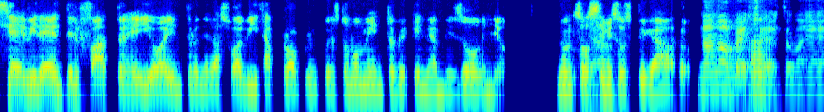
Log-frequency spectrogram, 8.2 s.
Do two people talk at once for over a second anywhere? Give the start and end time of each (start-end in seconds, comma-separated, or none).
none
